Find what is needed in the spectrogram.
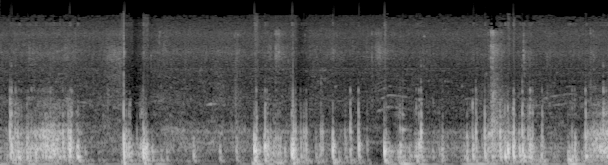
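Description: Danza drummers beating large bass drums in a rhythmic pattern, with dense flurries of rapid strokes about every two seconds between sparser single hits.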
